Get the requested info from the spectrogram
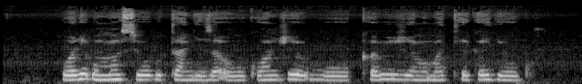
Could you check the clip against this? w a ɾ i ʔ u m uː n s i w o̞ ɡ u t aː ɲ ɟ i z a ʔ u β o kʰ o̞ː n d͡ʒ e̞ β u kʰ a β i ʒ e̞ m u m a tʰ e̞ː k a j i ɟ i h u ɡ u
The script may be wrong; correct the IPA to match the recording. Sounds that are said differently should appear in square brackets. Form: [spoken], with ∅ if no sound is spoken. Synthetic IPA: w a ɾ i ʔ u m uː n s i w o̞ ɡ u t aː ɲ ɟ i z a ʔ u β [u] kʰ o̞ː n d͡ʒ e̞ β u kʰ a β i ʒ e̞ m u m a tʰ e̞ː k a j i ɟ i h u ɡ u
